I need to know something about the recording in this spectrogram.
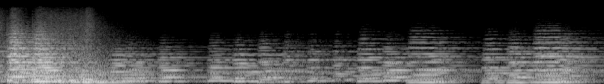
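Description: Brass band music played by computer-rendered virtual instruments. A loud full-band passage falls away about a second in to a softer, thinner stretch of sustained brass notes, and the full band comes back in at the very end.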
